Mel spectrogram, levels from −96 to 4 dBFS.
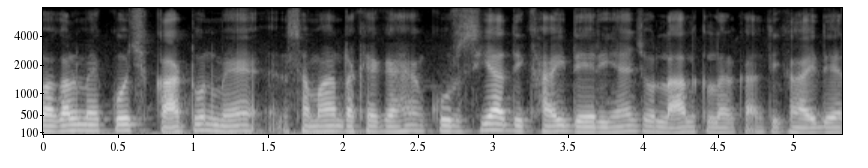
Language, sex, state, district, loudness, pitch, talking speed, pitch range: Hindi, male, Jharkhand, Garhwa, -21 LUFS, 125 Hz, 225 wpm, 115-135 Hz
